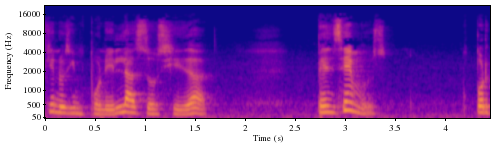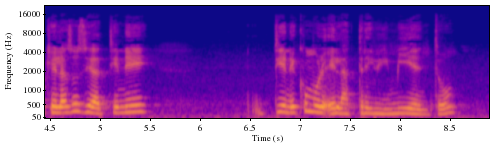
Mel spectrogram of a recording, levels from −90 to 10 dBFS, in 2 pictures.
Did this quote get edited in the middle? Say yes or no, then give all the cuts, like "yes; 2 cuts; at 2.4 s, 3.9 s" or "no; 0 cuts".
no; 0 cuts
